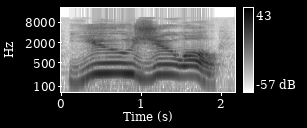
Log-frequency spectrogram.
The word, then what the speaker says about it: usual: three syllables u o that second syllable Zu the one with the underline needs to be voiced put your hand on your throat and feel for the vibration in the second syllable uo now put it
